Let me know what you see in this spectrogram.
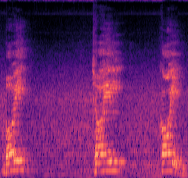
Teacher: ഓയും ഈയും കൂടെ ചേരുന്ന ആദ്യസ്വരം അല്ലെങ്കിൽ ആ സ്വരസങ്കരം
